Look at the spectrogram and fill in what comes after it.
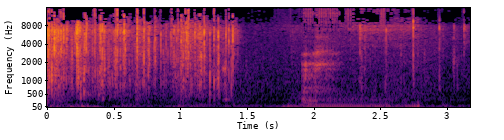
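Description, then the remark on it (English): Loud, dense crunching of chili lime pork rinds being eaten, a burst of crackly bites for over a second, then a softer chewing crunch with a low rumble. “Pork rinds. You are correct. chili lime chili lime pork rinds.”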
